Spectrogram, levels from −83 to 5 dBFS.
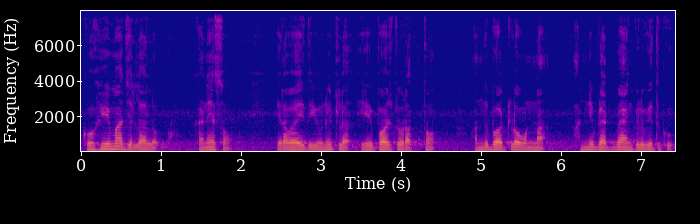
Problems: none marked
